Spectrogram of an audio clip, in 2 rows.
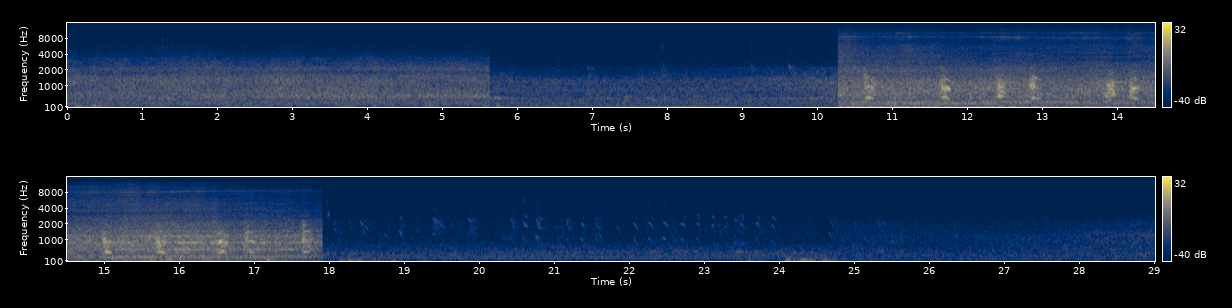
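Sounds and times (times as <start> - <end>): heavy road traffic: 0.0 - 18.0, 25.9 - 29.0
dog barking: 5.7 - 6.0, 10.6 - 11.0, 11.6 - 17.9.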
